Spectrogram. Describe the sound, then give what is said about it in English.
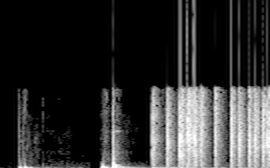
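A few scattered pops give way to a dense, rapid crackle of bubble wrap bursting under a rolling chair, loud, with bursts arriving in quick irregular clusters and no talking. “I'm running over a pack of peanuts over in my chair. Pop paper, yeah.”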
